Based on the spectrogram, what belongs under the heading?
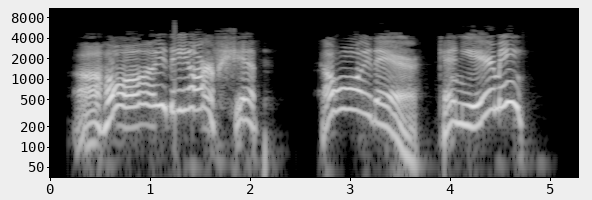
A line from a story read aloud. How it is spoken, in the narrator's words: he called out in a quavery voice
